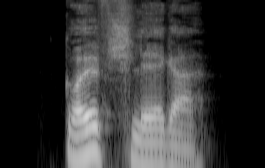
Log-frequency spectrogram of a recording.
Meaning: golf club (equipment)
- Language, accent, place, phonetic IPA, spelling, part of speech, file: German, Germany, Berlin, [ˈɡɔlfˌʃlɛːɡɐ], Golfschläger, noun, De-Golfschläger.ogg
